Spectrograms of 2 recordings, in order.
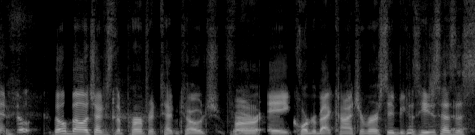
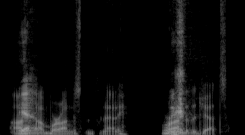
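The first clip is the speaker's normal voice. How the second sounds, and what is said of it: Bill Belichick impression. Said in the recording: “pretty good impersonation”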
